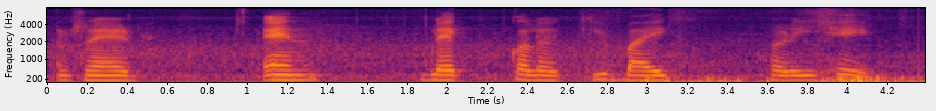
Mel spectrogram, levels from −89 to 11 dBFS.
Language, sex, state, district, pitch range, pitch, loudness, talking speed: Hindi, female, Madhya Pradesh, Dhar, 145-190 Hz, 180 Hz, -19 LUFS, 110 wpm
